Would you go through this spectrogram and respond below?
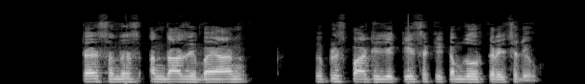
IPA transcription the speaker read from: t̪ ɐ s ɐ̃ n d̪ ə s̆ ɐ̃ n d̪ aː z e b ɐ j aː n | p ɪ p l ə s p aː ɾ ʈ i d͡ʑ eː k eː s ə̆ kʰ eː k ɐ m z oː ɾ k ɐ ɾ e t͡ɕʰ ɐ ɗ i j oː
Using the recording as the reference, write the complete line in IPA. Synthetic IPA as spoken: t̪ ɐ s ɐ̃ n d̪ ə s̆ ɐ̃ n d̪ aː z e b ɐ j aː n | p ɪ p l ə s p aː ɾ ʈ i d͡ʑ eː k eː s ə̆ kʰ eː k ɐ m z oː ɾ k ɐ ɾ e t͡ɕʰ ɐ ɗ i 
